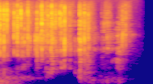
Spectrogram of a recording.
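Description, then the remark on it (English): Loud crunching of hard caramel toffee candy being chewed, a dense run of irregular crackly bites that thin out and stop, with one last small crunch at the end. No one speaks. “I'm going to have to move the mic away so you can't hear me chewing.”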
